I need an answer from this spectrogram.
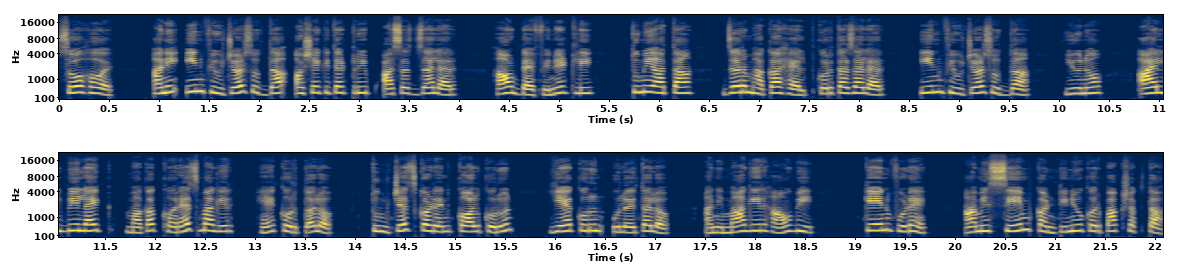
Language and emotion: Goan Konkani, neutral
